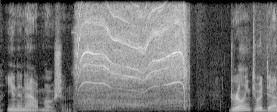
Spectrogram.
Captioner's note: drill whirring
